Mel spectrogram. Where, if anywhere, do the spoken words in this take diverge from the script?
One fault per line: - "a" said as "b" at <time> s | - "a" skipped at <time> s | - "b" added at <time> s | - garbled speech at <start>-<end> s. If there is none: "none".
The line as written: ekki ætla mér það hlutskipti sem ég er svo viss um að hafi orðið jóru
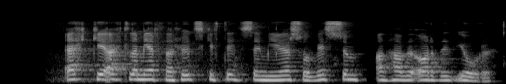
none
